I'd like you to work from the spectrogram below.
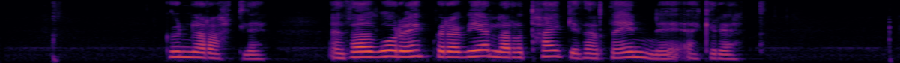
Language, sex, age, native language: Icelandic, female, 60-69, Icelandic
